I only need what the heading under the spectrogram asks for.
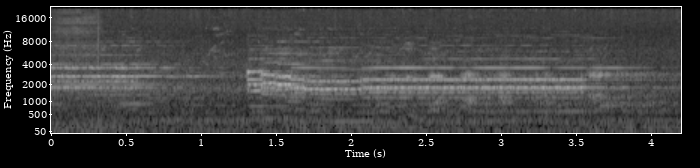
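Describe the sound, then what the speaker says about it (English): A mobile phone ringing indoors, a faint electronic warbling ringtone that starts partway in and holds a steady tone over a quiet room background. "Interesting, that's my phone ringing."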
